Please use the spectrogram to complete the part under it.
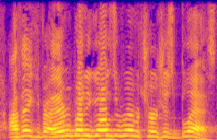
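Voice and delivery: loud, fervent thanksgiving prayer; preacher voicing a believer's bold prayer of thanks; confident prayer. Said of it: "all he does is speak what God has already told him".

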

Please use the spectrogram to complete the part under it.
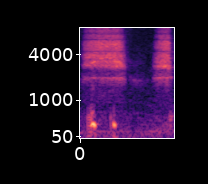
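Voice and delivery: drawn-out soothing "shh"; shushing. Retold or imitated. Mom tiptoeing backwards out of the room, shushing. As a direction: hush a baby while backing away. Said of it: "I'm, like, getting louder the further".

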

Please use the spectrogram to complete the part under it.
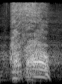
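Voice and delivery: high, loud fake sneeze; mock sneeze. Pastor mimicking an unblessed sneezer, loud mock sneeze. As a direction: sneeze big for attention. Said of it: "You're like".

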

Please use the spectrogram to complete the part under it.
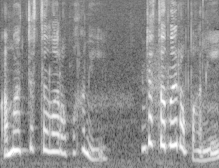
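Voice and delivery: high, fast little bunny voice; frightened prey animal. Pretend. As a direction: play a timid little bunny. Playing a scared bunny.

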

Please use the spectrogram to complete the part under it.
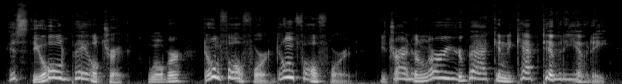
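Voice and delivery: very high, urgent goose voice; high-pitched pleading bird; warning goose. Acted. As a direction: squawk a warning as a busybody goose. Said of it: "said the goose".

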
